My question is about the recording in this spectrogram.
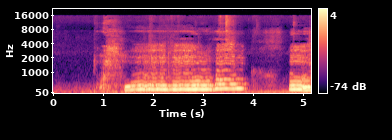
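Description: A man humming a long closed-mouth 'mmm', held on one low pitch for about two and a half seconds and stepping up slightly at its end, then a second hum starting near the end. A short breathy sound comes just before the first hum.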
